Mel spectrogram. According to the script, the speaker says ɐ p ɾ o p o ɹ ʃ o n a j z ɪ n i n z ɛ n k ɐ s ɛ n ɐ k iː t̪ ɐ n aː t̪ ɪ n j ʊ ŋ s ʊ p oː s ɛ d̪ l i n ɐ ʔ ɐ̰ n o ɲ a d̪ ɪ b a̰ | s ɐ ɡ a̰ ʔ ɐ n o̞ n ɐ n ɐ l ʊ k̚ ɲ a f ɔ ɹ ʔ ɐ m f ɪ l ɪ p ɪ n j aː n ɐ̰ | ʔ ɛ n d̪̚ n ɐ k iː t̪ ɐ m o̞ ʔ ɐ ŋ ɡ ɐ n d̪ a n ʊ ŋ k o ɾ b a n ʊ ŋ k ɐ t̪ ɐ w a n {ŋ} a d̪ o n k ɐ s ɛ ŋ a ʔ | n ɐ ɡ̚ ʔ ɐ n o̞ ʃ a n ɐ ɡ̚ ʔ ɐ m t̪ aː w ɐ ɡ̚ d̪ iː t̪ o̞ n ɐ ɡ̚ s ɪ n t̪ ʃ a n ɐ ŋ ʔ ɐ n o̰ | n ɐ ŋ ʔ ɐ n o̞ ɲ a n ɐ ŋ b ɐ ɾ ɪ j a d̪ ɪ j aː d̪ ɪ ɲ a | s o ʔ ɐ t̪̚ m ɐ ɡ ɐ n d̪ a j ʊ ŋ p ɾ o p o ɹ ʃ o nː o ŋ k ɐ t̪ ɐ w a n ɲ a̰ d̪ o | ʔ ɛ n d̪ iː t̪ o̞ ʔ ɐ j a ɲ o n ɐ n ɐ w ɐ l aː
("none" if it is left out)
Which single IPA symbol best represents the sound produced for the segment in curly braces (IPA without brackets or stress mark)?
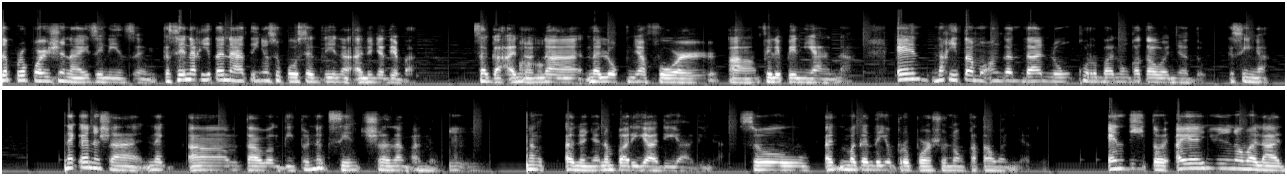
ɲ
